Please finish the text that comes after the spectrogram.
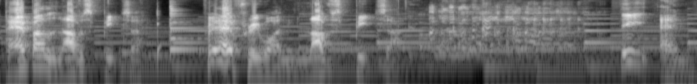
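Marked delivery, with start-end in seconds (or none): none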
